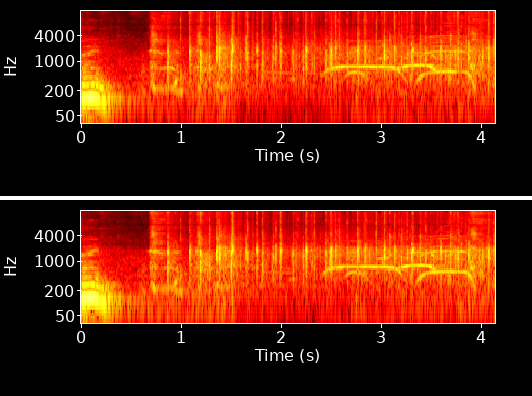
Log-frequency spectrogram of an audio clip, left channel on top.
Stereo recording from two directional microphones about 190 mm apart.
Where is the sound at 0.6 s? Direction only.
35° right (ahead or behind).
